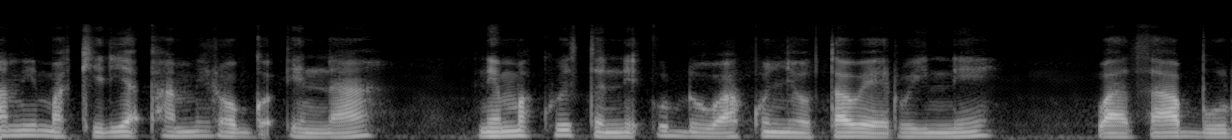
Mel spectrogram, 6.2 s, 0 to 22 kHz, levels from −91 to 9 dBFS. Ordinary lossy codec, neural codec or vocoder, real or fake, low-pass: none; codec, 24 kHz, 1.2 kbps, DualCodec; fake; 10.8 kHz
